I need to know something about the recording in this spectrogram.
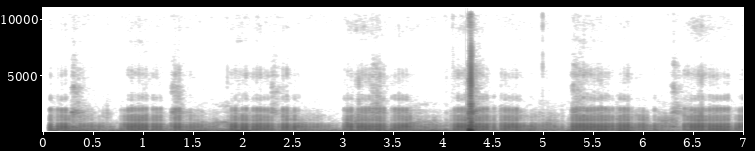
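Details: Kitten purring indoors, a steady low rumbling purr in rhythmic pulses about once a second, with a brief click near the four-second mark.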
